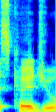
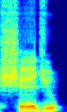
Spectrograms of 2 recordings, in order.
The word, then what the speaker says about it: schedule: I don't know if it's Americans who say schedule or schedule, right? But you need to know, like, SCHE is sh.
